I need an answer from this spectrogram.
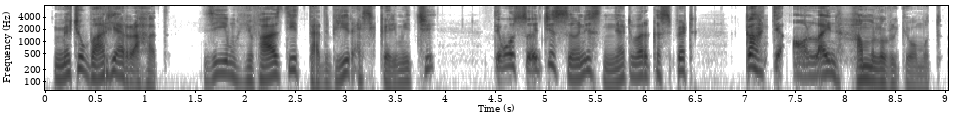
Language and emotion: Kashmiri, happy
